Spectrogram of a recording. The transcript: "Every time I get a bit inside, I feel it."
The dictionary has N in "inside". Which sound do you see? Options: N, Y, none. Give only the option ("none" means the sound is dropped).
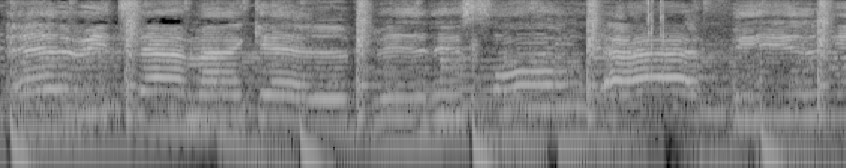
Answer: none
